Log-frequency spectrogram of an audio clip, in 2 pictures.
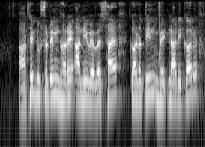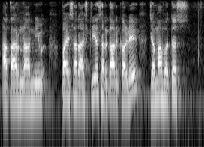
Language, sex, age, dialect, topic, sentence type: Marathi, male, 36-40, Northern Konkan, banking, statement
